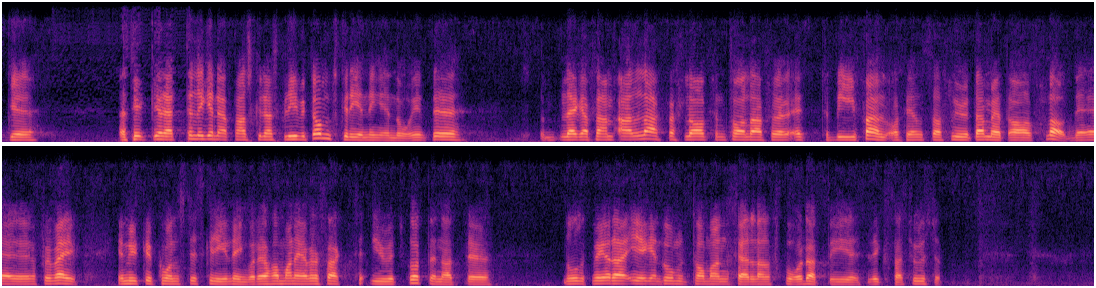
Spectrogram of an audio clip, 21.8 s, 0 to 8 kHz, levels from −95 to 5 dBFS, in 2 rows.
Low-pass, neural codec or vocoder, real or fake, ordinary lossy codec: 7.2 kHz; codec, 16 kHz, 1.1 kbps, Voila-Tokenizer; fake; Opus, 16 kbps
